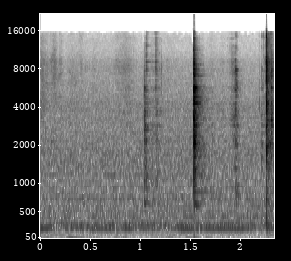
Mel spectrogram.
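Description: A finger taps against a metal muffler.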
